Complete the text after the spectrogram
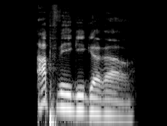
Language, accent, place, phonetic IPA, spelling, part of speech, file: German, Germany, Berlin, [ˈapˌveːɡɪɡəʁɐ], abwegigerer, adjective, De-abwegigerer.ogg
- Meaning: inflection of abwegig: 1. strong/mixed nominative masculine singular comparative degree 2. strong genitive/dative feminine singular comparative degree 3. strong genitive plural comparative degree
